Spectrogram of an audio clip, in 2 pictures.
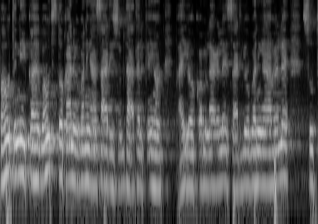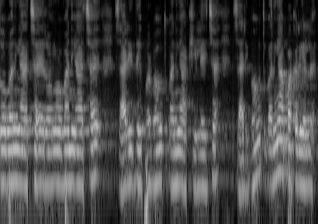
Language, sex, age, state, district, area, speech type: Maithili, female, 60+, Bihar, Samastipur, rural, spontaneous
